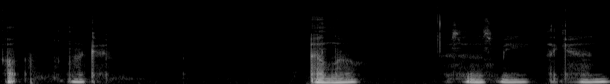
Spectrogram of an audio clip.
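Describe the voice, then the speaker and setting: Soft-spoken and very slow, this speaker leaves long, frequent pauses. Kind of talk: casual talk to camera.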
